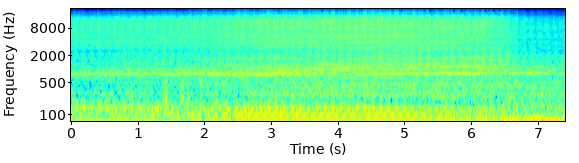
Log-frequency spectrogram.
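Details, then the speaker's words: Subaru STI, 5,300 miles on engine, on lift after transmission work and exhaust install: deep steady idle with light quick ticking on top, nothing uneven; healthy engine with normal injector tick. "Reference, this car sounds nice and healthy. We got mileage on the engine, 5,300 miles on the engine. She still sounds healthy."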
